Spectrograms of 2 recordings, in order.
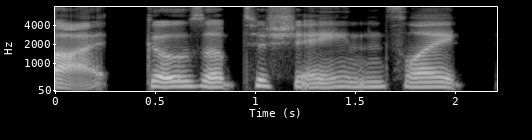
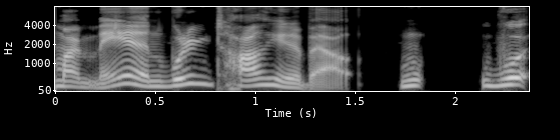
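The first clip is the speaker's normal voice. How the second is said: mock bristling, defensive, baffled disbelief; 3 semitones higher, 3 dB louder than usual. Retelling a best friend's reply on the phone: imitating someone getting defensive. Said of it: "he got so defensive".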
